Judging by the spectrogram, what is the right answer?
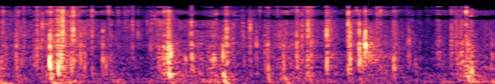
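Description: Golden paper envelope being opened up close, a quick run of crinkling and tearing rustles, soft and brief, with no talk.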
